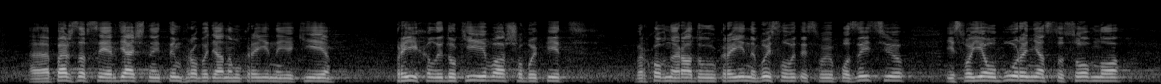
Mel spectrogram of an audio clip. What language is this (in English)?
Ukrainian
